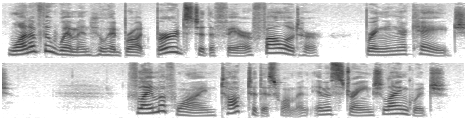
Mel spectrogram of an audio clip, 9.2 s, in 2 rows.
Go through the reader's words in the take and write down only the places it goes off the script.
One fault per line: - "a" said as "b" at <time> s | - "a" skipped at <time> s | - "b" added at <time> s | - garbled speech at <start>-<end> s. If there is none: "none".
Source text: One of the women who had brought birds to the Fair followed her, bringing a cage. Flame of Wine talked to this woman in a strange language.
none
